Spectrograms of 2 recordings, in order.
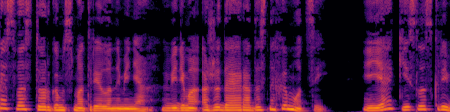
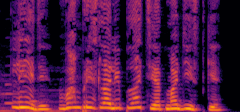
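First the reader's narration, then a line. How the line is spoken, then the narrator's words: Exclaiming. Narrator (Russian): воскликнула Лара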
